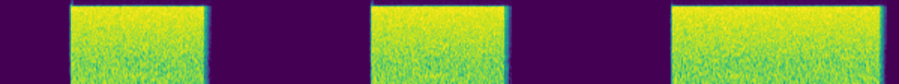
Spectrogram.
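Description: Three bursts of harsh static hiss, each starting and stopping abruptly with dead silence between them: the first two about a second long, the third a little longer.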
